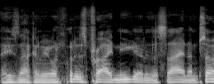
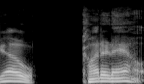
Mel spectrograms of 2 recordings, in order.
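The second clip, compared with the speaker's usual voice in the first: very slow, high, stretched-out, drawn-out scolding; 6 semitones higher than usual. Retelling how they react to noisy kids: imitating screaming at the kids. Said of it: "I scream at the kids".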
